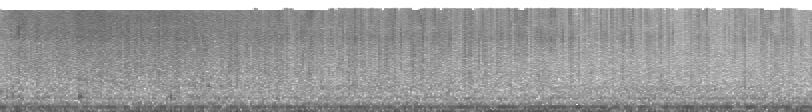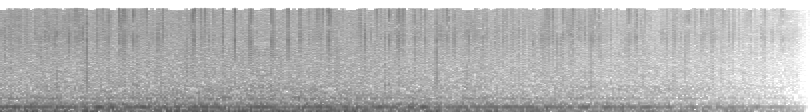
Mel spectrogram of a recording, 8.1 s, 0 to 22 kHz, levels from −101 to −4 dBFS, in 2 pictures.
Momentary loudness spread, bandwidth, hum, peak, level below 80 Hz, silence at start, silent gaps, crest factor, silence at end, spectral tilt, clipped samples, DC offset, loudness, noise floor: 18 LU; 17 kHz; none; -8 dBFS; -50 dBFS; 0 s; none; 28 dB; 0.15 s; -1.5 dB/octave; under 0.1%; under 0.1%; -33 LUFS; -57 dBFS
